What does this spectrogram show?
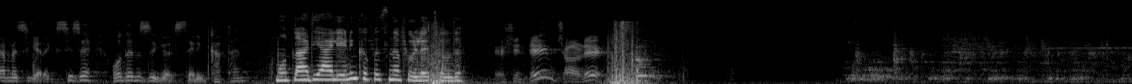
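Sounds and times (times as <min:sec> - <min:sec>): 
speech: 0:00.0 - 0:06.6
toilet flushing in an audio drama: 0:08.4 - 0:11.3.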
